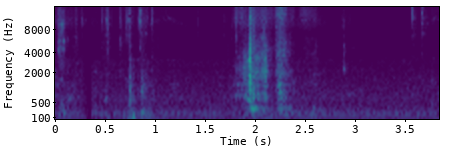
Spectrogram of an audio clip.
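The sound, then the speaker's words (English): A few sparse, quiet taps on a computer keyboard, irregularly spaced with one slightly louder cluster of clicks in the middle, heard alone. “i see if I can type something.”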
